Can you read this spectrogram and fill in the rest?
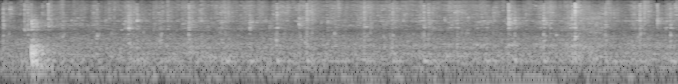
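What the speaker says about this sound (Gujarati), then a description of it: "હવે આને આપણે વિસ્કરથી મિક્સ કરીશું" A whisk beats a mixture of arrowroot powder and half a teaspoon of cardamom for a chilled fasting dessert, giving a steady, busy scraping and swishing with small clicks against the bowl, close and continuous, with no talking.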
